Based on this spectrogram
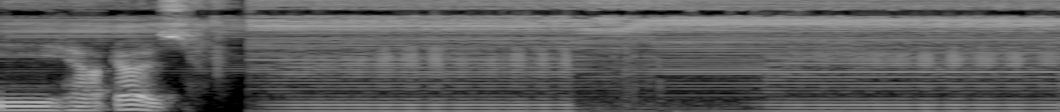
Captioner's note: machine vibrates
